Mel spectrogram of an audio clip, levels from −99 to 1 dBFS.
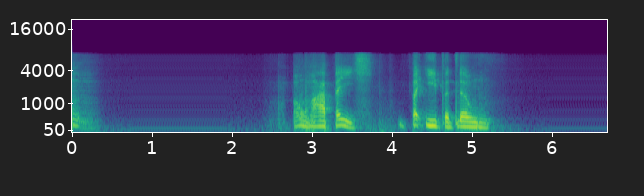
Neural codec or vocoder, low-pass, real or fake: codec, 16 kHz, about 1 kbps, DyCAST, with the encoder's durations; 7.2 kHz; fake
